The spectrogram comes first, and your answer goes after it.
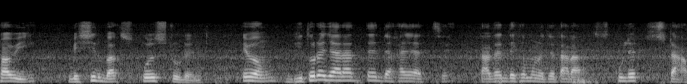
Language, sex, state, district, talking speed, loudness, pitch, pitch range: Bengali, male, West Bengal, Jhargram, 165 wpm, -21 LUFS, 150 Hz, 130-170 Hz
